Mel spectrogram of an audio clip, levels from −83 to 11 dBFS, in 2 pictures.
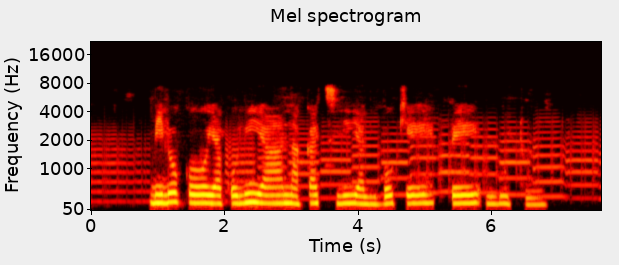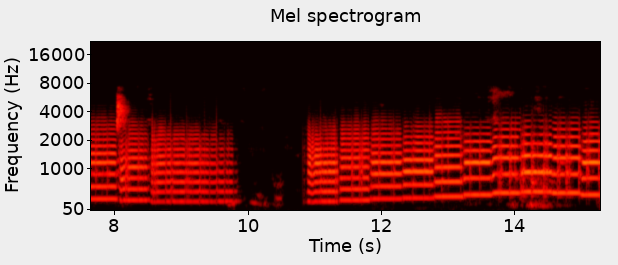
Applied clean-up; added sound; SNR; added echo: none; Trumpet; 16 dB; none.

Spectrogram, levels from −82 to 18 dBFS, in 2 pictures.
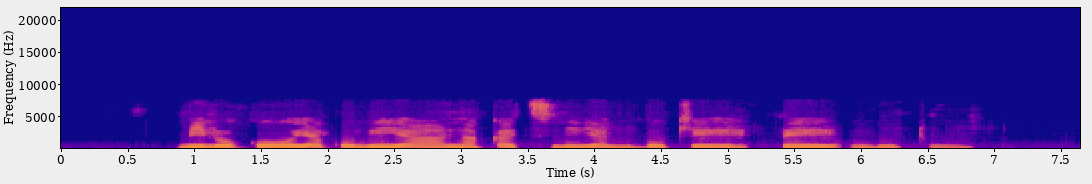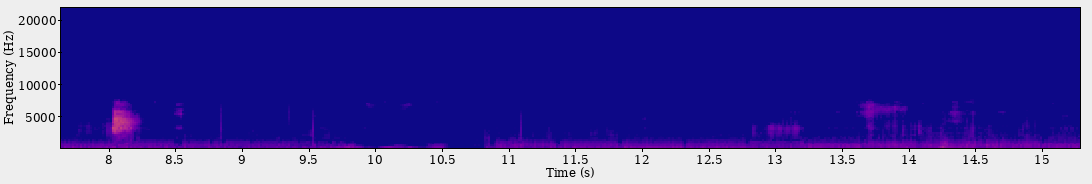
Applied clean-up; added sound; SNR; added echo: neural separator model SepFormer DNS4.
